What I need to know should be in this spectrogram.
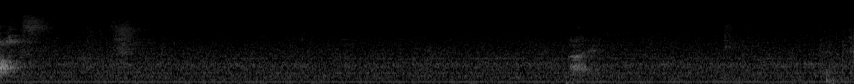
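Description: An adult man speaks in short bursts in a quiet, echoing room.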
